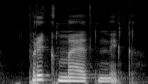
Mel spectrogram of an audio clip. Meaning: adjective (a category of words that modify or describe a noun)
- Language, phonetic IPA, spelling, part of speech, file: Ukrainian, [prekˈmɛtnek], прикметник, noun, Uk-прикметник.ogg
